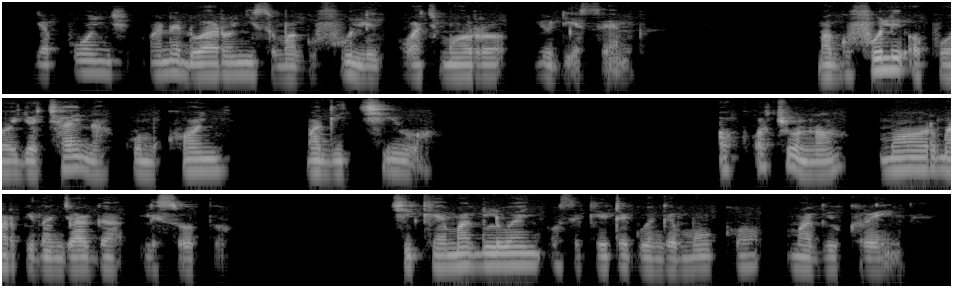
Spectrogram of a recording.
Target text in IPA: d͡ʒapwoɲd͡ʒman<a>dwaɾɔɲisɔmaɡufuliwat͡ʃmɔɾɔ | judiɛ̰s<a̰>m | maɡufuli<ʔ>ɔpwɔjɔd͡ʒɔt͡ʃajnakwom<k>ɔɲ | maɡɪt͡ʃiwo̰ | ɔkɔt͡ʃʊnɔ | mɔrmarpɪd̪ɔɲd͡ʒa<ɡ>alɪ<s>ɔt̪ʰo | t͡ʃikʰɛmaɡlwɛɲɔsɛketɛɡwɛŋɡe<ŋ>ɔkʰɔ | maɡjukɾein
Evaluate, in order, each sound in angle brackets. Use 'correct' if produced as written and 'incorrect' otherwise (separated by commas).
incorrect, incorrect, correct, incorrect, correct, correct, incorrect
